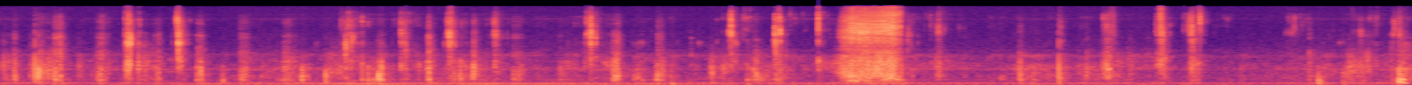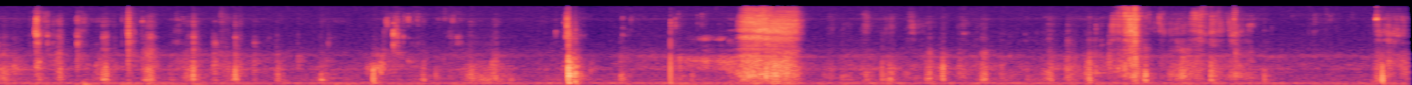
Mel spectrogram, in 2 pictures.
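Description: Close-miked chewing and biting of spicy stir-fried instant pancit canton noodles, with many short wet mouth clicks. Two louder, drawn-out mouth sounds come about nine and twenty-two seconds in.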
